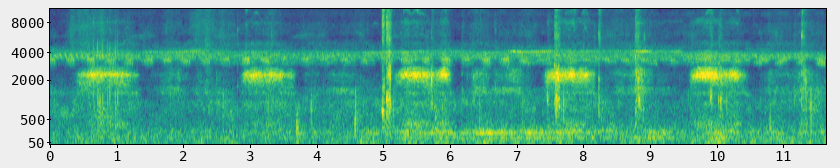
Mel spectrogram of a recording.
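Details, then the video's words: Insects on a midsummer night, 11 August 2025, heard along alleys during a walk: a steady high whirring trill runs throughout while lower buzzy bursts of about a second each repeat every two seconds or so. "풀냄새 벌레소리"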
